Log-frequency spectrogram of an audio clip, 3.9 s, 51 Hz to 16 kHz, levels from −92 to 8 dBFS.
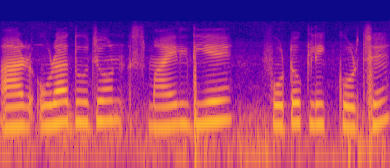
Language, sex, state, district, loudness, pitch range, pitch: Bengali, female, West Bengal, North 24 Parganas, -16 LUFS, 215-245 Hz, 230 Hz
